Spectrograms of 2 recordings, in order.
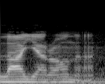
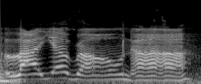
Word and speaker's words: La Llorona: It's, well, two L's, like two L's are pronounced with the Y.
